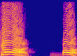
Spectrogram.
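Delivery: loud, shrill, very high yelling into mic. Speaker reacting on air, yelling into the microphone. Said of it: "I just yelled into the microphone".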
